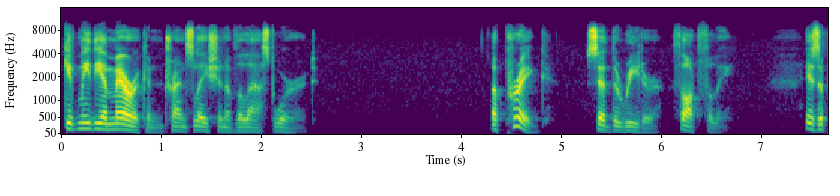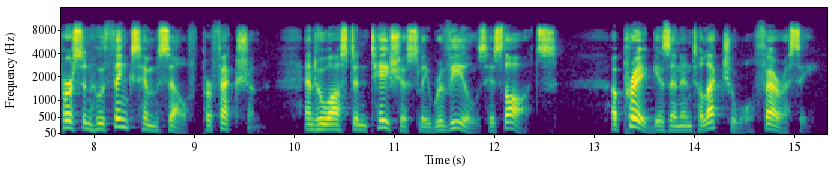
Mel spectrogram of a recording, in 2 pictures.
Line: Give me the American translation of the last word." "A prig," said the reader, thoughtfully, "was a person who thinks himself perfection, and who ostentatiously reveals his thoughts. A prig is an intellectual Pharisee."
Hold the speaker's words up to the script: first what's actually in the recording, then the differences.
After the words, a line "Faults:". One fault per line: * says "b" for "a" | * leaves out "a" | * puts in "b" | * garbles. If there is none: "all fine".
Give me the American translation of the last word." "A prig," said the reader, thoughtfully, "is a person who thinks himself perfection, and who ostentatiously reveals his thoughts. A prig is an intellectual Pharisee."
Faults:
* says "is" for "was"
